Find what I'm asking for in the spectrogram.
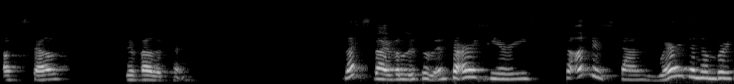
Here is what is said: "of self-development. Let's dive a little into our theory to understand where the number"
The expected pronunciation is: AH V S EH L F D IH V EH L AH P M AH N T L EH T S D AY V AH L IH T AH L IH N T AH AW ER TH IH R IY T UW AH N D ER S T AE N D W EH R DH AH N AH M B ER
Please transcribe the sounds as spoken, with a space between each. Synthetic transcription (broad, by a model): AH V S EH L F D IH V EH L AH P M AH N T L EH T S D AY V AH L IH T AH L IH N T AH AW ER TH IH R IY T UW AH N D ER S T AE N D W EH R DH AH N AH M B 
